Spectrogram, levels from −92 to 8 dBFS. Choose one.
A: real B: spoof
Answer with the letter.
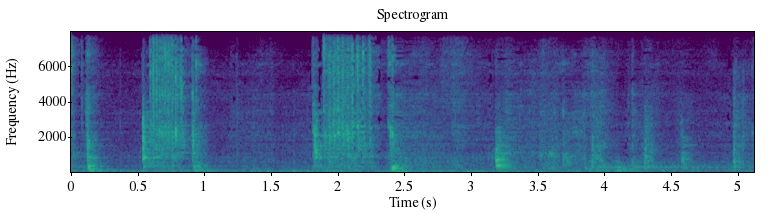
B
